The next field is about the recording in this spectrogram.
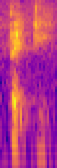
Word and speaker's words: Priti: Sanskrit equivalent, I'm not sure exactly how it's pronounced, but it's spelled with an R. P, R with a dot over it, T-I. Priti, I think, is how it's said. Yeah, like priti. Like the roll of your tongue a little bit.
